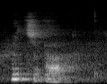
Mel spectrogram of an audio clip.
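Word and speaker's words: chutzpah: 히브리어는 앞에 C를 발음 안 해요. 어떻게 발음이 됩니까? 후츠파.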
